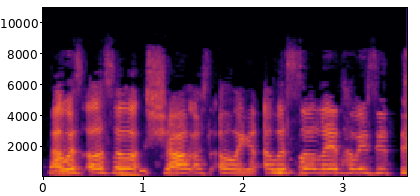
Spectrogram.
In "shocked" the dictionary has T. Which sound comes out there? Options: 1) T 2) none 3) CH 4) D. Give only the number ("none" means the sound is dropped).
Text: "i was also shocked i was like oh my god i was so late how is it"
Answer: 2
